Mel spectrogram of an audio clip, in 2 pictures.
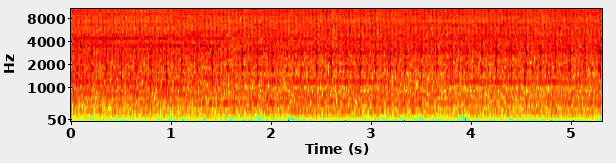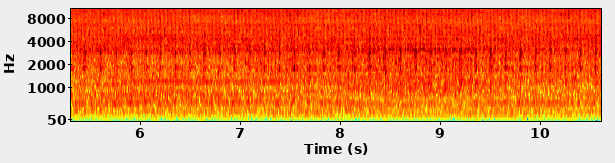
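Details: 2009 Lada Priora, 37,000 km, engine began knocking 500 km after adding Suprotec additive: sharp, quick ticking knock repeating steadily over the idle at a few beats per second; source uncertain, cause suspected not confirmed.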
